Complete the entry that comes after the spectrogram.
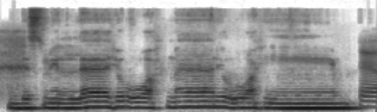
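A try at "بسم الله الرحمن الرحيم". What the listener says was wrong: রহমান রয়ের সময় ঠোঁটগুলো হচ্ছে, এটা ঠিক করবেন। হ্যাঁ, আপনি আয়না নিয়ে দেখবেন আপনার র বলার সময় ঠোঁটগুলো হয়ে যায়।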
